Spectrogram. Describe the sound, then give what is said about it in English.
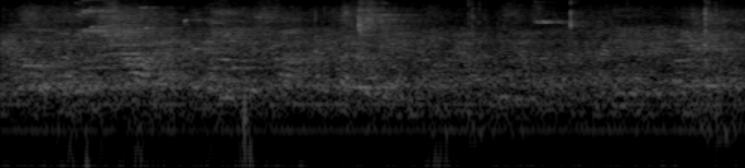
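A few faint basketball bounces sound as a player dribbles before a free throw at a boys' high school game, Exeter vs. Archbishop Carroll. The dull thumps are spaced apart over steady background noise. “Ware has it. A few dribbles. It's on the way. The second one's good.”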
